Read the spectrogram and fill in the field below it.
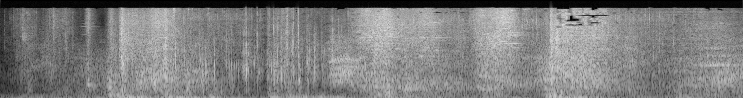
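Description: A sword swings and strikes with metallic hits.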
